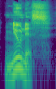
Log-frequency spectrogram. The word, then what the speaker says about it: Nunes: Look, I looked up how to say it. Nunes is how it's said.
